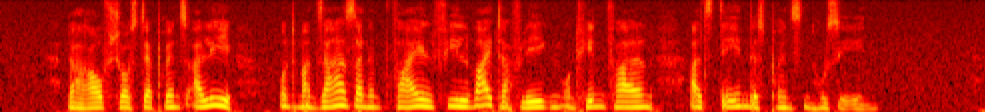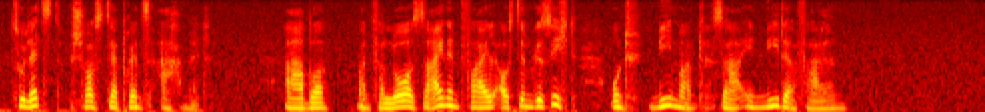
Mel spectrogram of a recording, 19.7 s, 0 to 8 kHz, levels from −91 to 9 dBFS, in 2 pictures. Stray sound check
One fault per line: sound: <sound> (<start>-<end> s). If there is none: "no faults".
no faults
